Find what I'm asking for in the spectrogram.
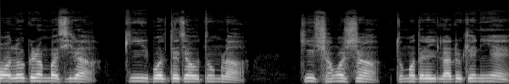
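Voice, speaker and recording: In a cartoonish character voice, a man speaks at a fairly high pitch and moderate pace with monotone, flat intonation, in a very clean recording with a silent background. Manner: commanding.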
